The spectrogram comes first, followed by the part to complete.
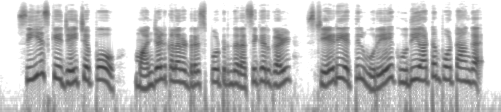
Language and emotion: Tamil, happy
